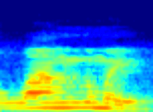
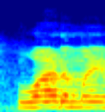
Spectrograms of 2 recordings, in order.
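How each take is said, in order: First: The middle consonant is a nasal ng sound. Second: The middle consonant is a d sound. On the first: The speaker calls it right. "वाड्मय असा उच्चार न होता ह्याचा काय होत असतो" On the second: The speaker calls it wrong. "पण ते काय म्हणायचे, वाड्मय म्हणायचे"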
